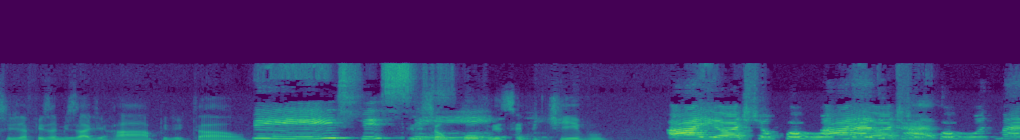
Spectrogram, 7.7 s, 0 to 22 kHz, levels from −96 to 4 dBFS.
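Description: At 2.37 to 2.74 s the speech sinks hard, by something like 35 dB, in what sounds like speech suppressed in double talk: the echo canceller likely couldn't tell this talker from the far-end echo and ducked everything. Shallower dips of that kind follow at 3.03 to 3.10 s and 3.71 to 3.91 s.

Between them, from 2.95 to 3.43 s and again 3.78 to 4.16 s, there's an echo leak, a faint copy trailing 283 ms behind at about 20 dB down, likely residual loudspeaker pickup the far end's canceller let through.

From 6.15 s to the end a doubled audio track cuts in abruptly: a clean, full-band copy about 5 dB quieter, roughly a second behind, with no room tail, likely from a second, slower capture path.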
